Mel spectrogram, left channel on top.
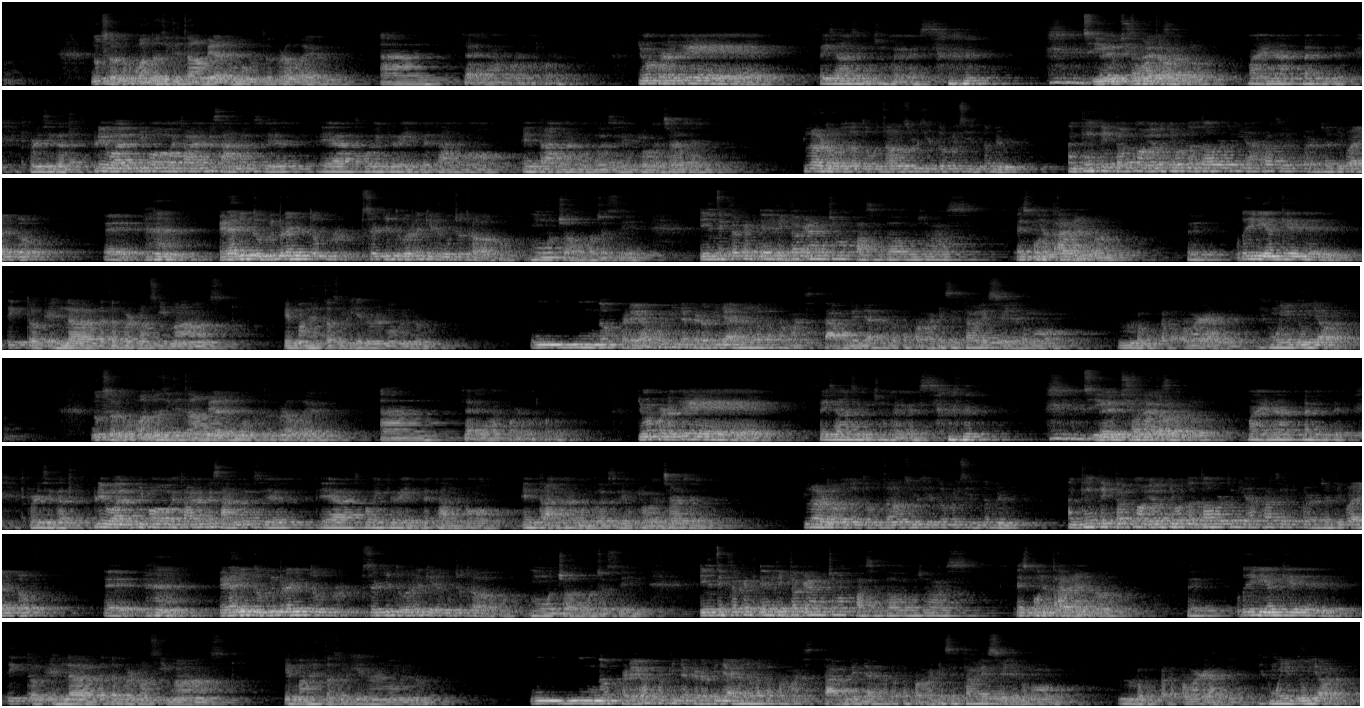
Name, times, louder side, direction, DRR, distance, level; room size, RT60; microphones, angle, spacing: voice 1, 0.6-3.3 10.8-12.1 21.6-23.7 28.6-29.0 29.4-32.3 34.7-35.0 37.4-38.3 39.6-40.6 40.8-43.0 43.6-45.1 52.0-52.3, equal, 55° left, -3 dB, 1.6 m, -27 dB
voice 2, 3.8-4.3 4.6-5.6 6.4-7.6 8.2-9.8 10.4-11.8 12.5-18.5 18.8-20.7 24.3-27.5 28.2-28.6 32.5-33.9 34.2-36.8 37.3-38.0 39.0-39.2 46.1-51.4 52.1-54.2, right 1 dB, 15° right, -2 dB, 1.1 m, -28 dB
8.8 x 3.6 x 4.7 m, 1.2 s
head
